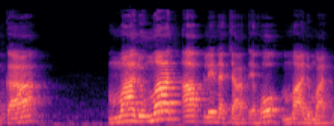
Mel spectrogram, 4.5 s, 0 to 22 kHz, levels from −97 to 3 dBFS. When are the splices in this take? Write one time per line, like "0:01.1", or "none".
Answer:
none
